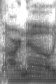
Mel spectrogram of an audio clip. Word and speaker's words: Arnaud: I love French, Steve, because when I looked at it, it kept saying Arnaud, and I'm like, it's pronounced Arno, you sneaky little French people.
